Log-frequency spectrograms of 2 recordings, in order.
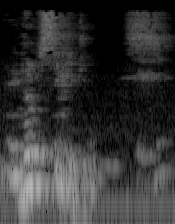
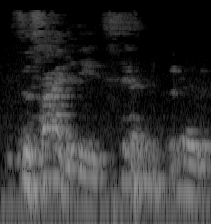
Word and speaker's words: Thucydides: people like Herodotus and shall I pronounce him in the English way or in the German way? Thucydides. Thucydides. They say. But we have been trained to say Thucydides.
